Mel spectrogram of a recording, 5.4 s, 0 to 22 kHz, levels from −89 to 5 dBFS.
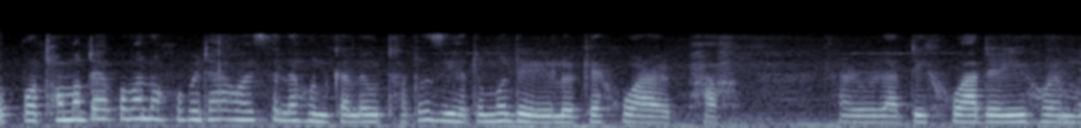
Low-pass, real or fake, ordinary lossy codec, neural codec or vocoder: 7.2 kHz; real; none; none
